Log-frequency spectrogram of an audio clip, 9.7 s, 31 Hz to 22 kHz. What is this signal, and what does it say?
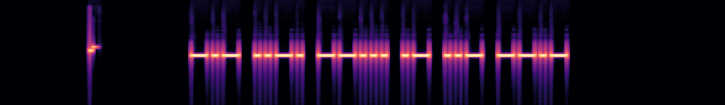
Morse code, heard as a keyed tone, about 17 wpm, 700 Hz. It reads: KF7AUQ
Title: USA Call Signs 17wpm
